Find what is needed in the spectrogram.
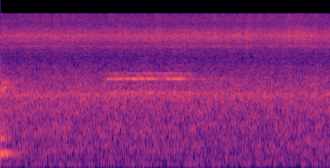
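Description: Sugar syrup boiling hard in an aluminium kadai on a gas burner: a steady bubbling hiss. A faint short high tone sounds about a second in.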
